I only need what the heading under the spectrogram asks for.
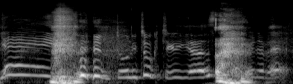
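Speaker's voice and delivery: loud, high laughing cheer. Real, not acted. Celebrating with the host, a loud laughing cheer. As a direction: whoop with relief through laughter. Celebrating phantom crying gone.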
